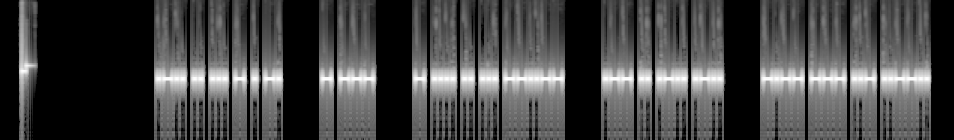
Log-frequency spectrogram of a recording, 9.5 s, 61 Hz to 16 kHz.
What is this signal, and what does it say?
Morse code, heard as a keyed tone, about 40 wpm, 700 Hz. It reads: LISTEN TO THIS, WILL YOU?
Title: 2x Word-Spacing - Sentences from Top 400 Words - 40wpm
